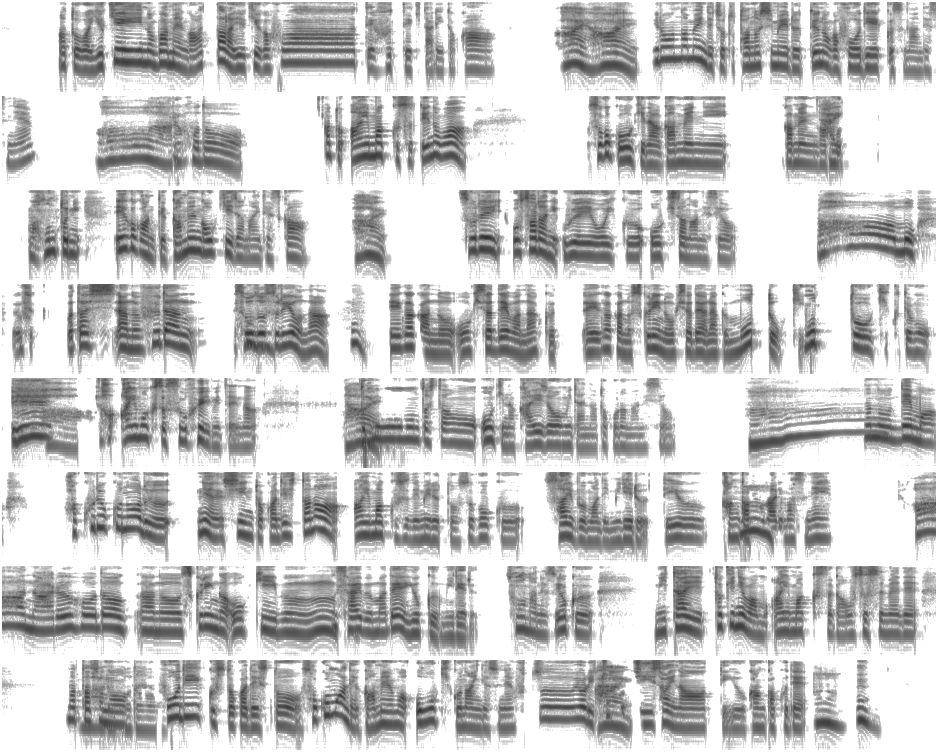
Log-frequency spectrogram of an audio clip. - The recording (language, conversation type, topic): Japanese, podcast, 配信の普及で映画館での鑑賞体験はどう変わったと思いますか？
- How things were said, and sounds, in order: none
